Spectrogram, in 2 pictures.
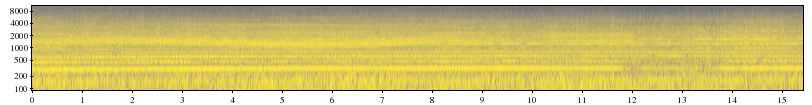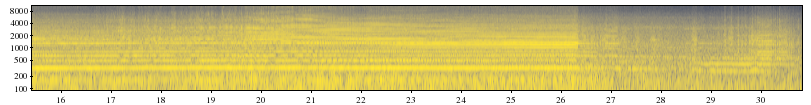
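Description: Yamaha RX-King two-stroke single-cylinder motorcycle engine held at steady high revs under sustained throttle, heard from the rider's seat with rushing wind. About 26 seconds in the throttle shuts and the engine note drops suddenly as the bike slows.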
